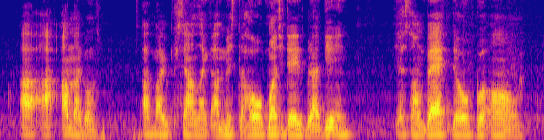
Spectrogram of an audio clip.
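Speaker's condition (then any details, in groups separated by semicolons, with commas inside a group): No condition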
